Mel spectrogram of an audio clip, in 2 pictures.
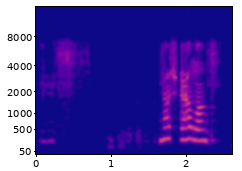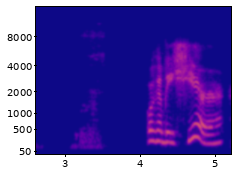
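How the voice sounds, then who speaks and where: Woman playing an rpg, highish voice, takes her time, kinda unsure, bit dull audio. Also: takes it slowly, dark tone, breathy edge. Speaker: tabletop game player. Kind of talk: in-character improvised roleplay.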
